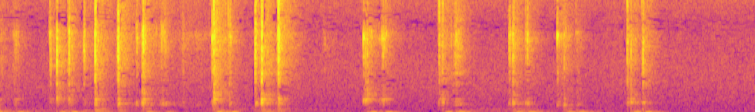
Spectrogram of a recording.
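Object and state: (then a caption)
Plastic computer keyboard typing. A compact wireless keyboard with black plastic keys in a thin silver aluminium frame, resting on a wooden table, is typed on with fingertips and long white nails. Quick, crisp, bright key clicks come in short bursts, each with a soft low thump beneath it, and they die away almost at once.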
